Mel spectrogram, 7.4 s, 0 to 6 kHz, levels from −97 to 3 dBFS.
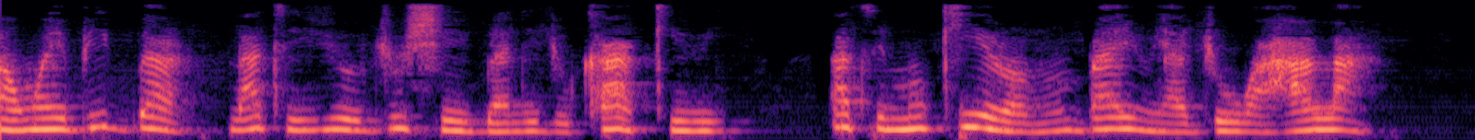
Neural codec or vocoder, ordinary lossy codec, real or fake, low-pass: none; MP3, 32 kbps; real; 5.4 kHz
